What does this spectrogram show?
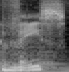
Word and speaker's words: vase: not read this as ceramic vase or vas as the Brits say.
